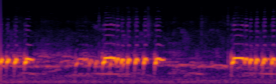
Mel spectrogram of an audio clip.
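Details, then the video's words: Fluting-voiced local zebra dove singing without pause, used to prompt silent or stressed doves; quick bursts of clipped, pulsed coos repeated roughly every one and a half seconds, trailing into a soft hum. "perkutut lokal gacor suara nyuling"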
